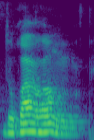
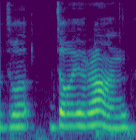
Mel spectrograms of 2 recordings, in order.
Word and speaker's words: Doiron: I think it's Doiron. If I do the French R. Yes, I'm not French, and I made a C in French, but I'll say Daniel Doiron.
